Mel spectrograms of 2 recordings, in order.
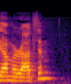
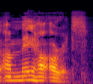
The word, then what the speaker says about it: Am Mei Ha'aretz: Proper way to say is Am Mei Ha'aretz. Okay, putting the plural on the front end, not on the back end.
